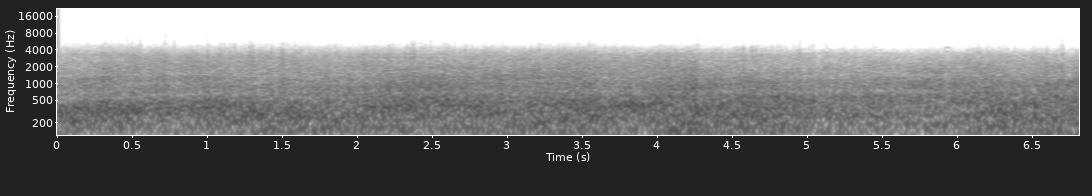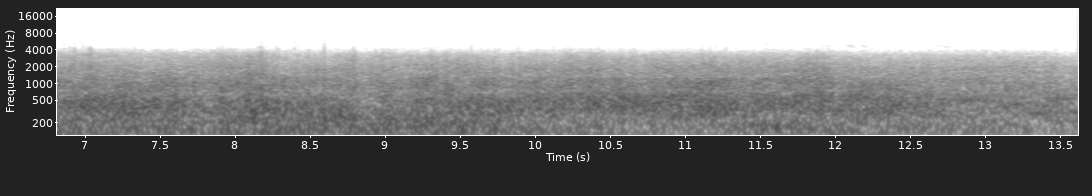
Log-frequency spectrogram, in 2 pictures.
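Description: Concorde's four Olympus 593 turbojet engines as the aircraft climbs away just after takeoff: a loud, steady jet noise.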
